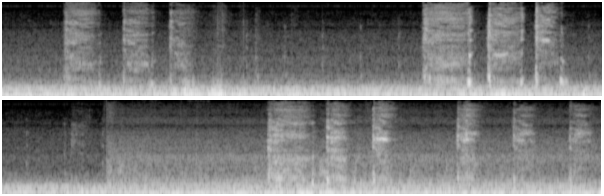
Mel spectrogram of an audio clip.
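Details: Repeated coughing while sick, recorded during the illness: three clusters of harsh coughs over a steady low traffic or engine rumble.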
